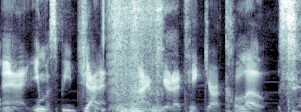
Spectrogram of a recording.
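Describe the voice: A man puts on a gruff character voice at a medium pitch and a moderate pace.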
